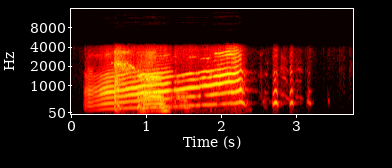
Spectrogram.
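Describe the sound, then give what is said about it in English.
A person lets out a loud, drawn-out growling cry lasting about two seconds, with a rising and falling pitch, followed by a few short, clipped vocal bursts. “Growl and everything.”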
